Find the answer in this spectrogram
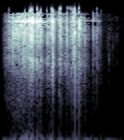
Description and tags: Handling coins, and pouring them back and forth between hands.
